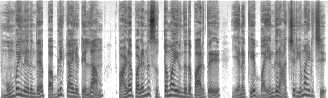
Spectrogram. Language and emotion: Tamil, surprised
